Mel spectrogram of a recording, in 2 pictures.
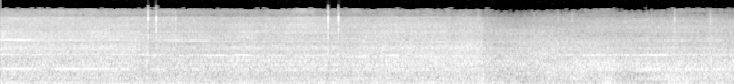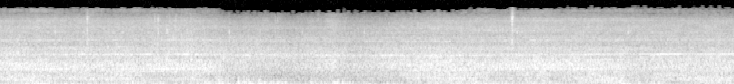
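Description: Wind rushes loudly past while riding a bicycle.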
